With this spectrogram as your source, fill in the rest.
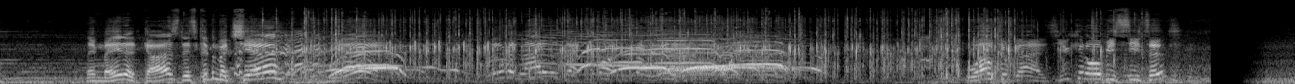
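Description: A crowd of men and women cheers and whoops loudly.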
